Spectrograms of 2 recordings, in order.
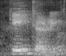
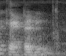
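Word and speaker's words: catering: হবে কেটারিং কেটারিং তো অনেকেই আপনারা বলতে শুনবেন কেটারিং আবার অনেকে বলে ক্যাটারিং বাট ক্যাটারিংটা ঠিক উচ্চারণ না ঠিক উচ্চারণ হবে কেটারিং এরপর আসছি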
